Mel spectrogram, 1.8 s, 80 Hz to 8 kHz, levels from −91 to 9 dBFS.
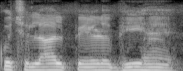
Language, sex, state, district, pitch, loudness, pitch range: Hindi, male, Uttar Pradesh, Lucknow, 130 Hz, -14 LUFS, 130-135 Hz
